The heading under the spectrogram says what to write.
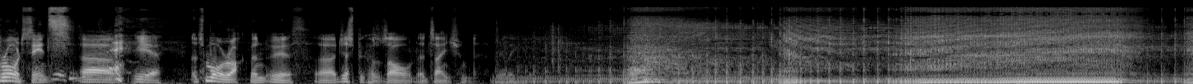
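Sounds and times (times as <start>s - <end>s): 
speech: 0.0s - 5.6s
chainsaw cutting through dense peat sediment: 4.9s - 11.9s.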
